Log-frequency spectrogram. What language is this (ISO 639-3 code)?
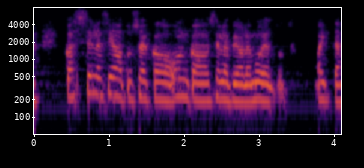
est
